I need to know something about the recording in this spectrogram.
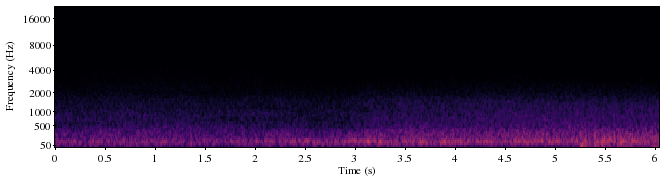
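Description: Low rumble of the Starship Super Heavy booster's 33 Raptor engines at ignition and liftoff, growing louder about halfway through.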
